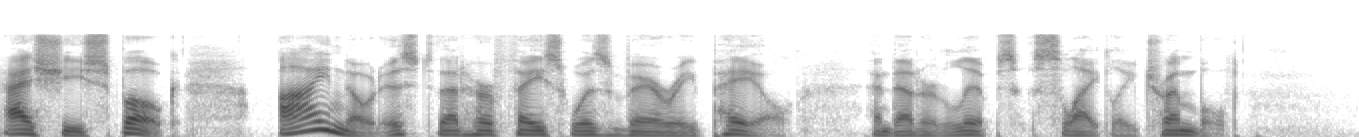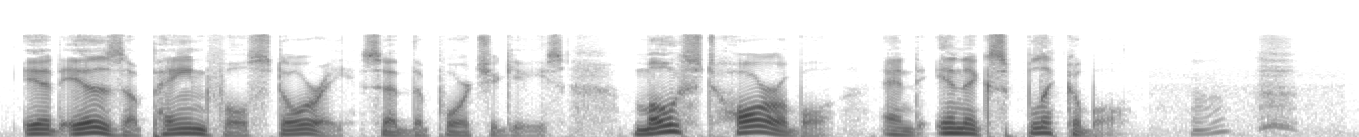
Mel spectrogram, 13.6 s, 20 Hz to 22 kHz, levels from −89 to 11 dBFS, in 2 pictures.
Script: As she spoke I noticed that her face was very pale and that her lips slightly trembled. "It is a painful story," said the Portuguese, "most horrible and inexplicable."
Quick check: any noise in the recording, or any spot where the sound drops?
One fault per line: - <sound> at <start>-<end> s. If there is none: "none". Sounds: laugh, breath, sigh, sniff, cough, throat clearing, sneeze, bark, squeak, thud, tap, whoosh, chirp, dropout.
- breath at 12.7-13.3 s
